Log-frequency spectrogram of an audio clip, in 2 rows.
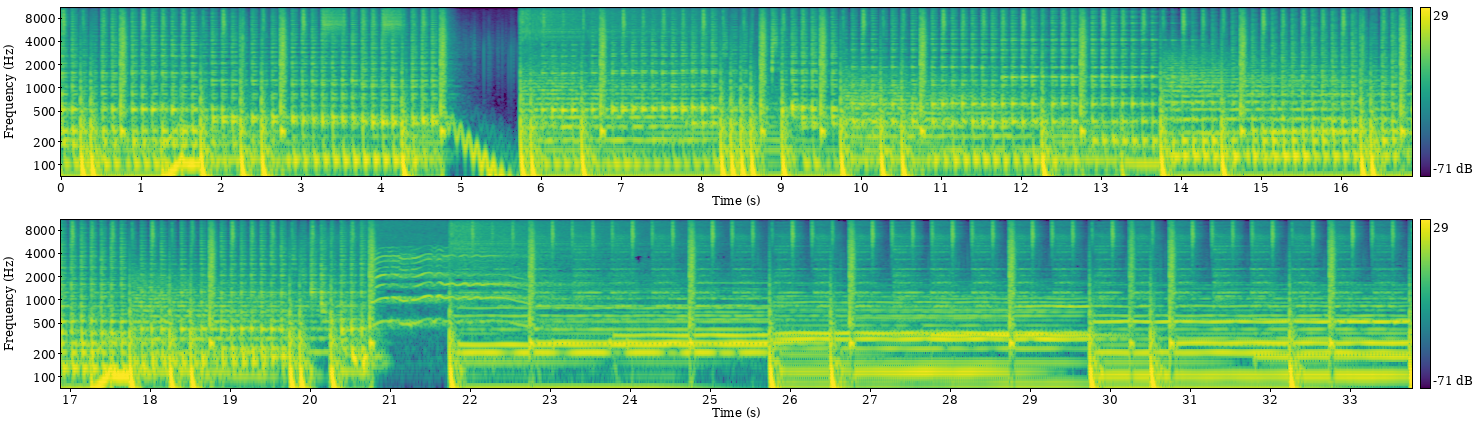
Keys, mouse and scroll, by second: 2.1 Tab, 9.7 click, 10.5 a, 13.6-16.1 drag, 17.9 click, 19.4 click, 20.3 click, 21.3 shift+a, 25.5 click, 27.7-32.9 drag.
